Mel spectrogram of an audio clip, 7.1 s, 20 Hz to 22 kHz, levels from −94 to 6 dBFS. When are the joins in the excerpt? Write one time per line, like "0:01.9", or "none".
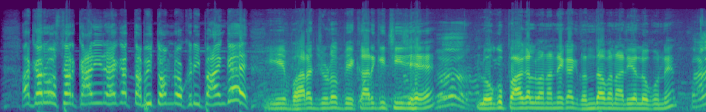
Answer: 0:02.6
